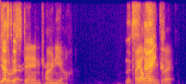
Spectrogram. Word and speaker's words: Stankonia: So it's pronounced Stankonia. So I always Yes, thought it was sir. Stankonia.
